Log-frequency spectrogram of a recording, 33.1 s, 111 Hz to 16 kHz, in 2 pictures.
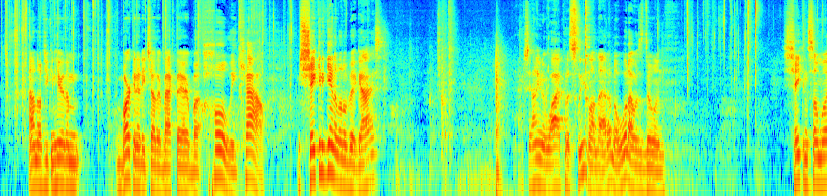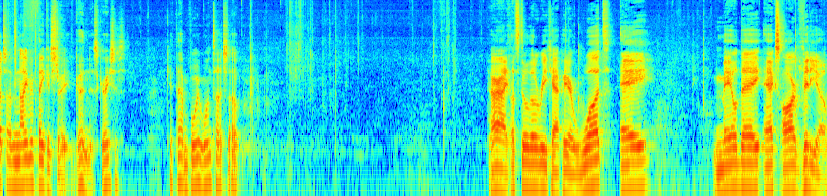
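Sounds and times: trading cards rustling: 0:00.0 - 0:06.7, 0:10.4 - 0:15.4, 0:16.0 - 0:17.7, 0:21.2 - 0:24.0.

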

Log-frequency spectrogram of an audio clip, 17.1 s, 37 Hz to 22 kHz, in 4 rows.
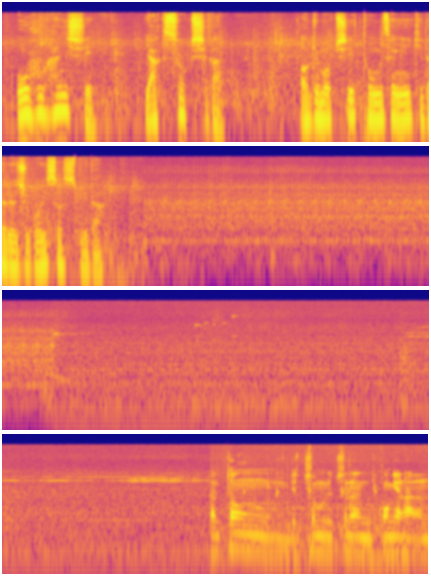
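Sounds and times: car engine hum: 0:04.4 - 0:17.0
road and engine noise inside car: 0:05.7 - 0:13.3
faint high steady tone: 0:12.5 - 0:15.5.

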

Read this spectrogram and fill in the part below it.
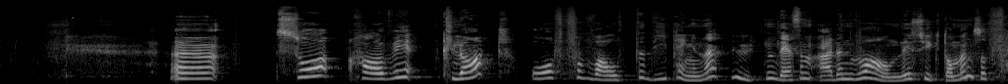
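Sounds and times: woman breathing in: 0:00.4 - 0:01.7.

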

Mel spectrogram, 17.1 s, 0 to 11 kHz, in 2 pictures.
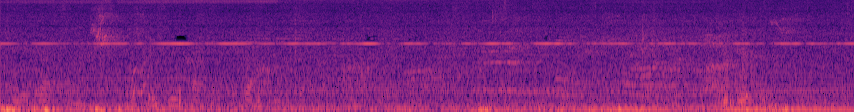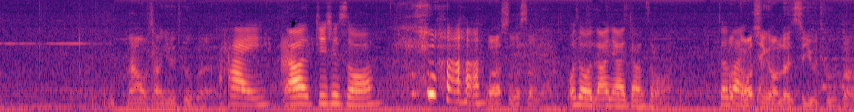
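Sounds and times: faint distant voices: 0:00.0 - 0:08.9
steady low rumble: 0:00.0 - 0:17.0
thin steady high tone: 0:00.0 - 0:17.0.

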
